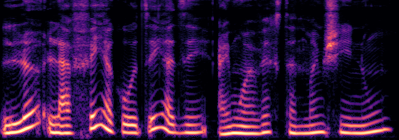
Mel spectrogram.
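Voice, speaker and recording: A woman's voice: lowish voice, lively intonation, moderate pace, warm tone, no room sound, studio quality. A middle-aged woman from Quebec with a Québécois accent, chatting in an interview as a guest comedian, laughing often and self-deprecating, with lots of fillers. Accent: Québécois French. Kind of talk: casual interview conversation.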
